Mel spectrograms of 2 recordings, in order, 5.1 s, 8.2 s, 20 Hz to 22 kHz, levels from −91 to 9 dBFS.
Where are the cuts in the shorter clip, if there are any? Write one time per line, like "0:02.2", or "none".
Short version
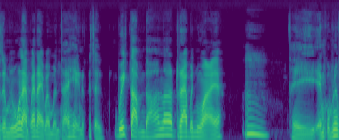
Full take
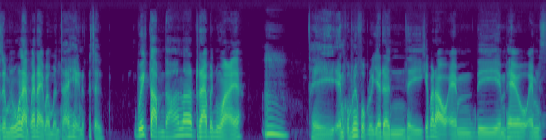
0:01.6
